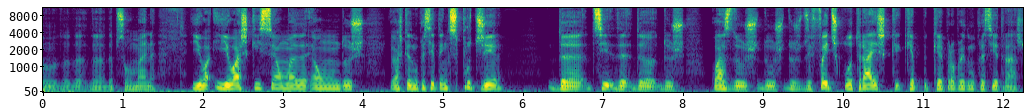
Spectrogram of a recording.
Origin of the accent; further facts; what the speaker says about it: Aveiro, Aveiro District, Portugal; also born or lived in Abrantes; A minha família está em Aveiro há, há, há muitos anos, há, há, séculos, literalmente há séculos. Mas, portanto, eu sempre, eu sempre vivi no litoral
